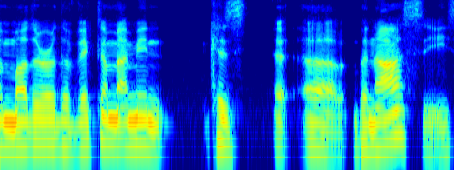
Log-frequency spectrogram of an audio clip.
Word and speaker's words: Bonacci: Didn't Paul Bonacci, and is it Bonacci or Bonacci? Do you know exactly? Bonacci. Okay. That means I've been mispronouncing it.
